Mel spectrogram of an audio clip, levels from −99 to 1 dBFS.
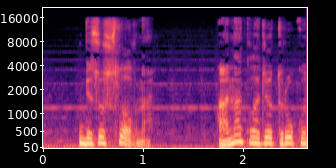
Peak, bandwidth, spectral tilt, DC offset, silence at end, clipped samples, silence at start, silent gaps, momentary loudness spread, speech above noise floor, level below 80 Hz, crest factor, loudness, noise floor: -4 dBFS; 16 kHz; -6 dB/octave; under 0.1%; 0 s; under 0.1%; 0.05 s; none; 11 LU; 23 dB; -36 dBFS; 10 dB; -15 LUFS; -36 dBFS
